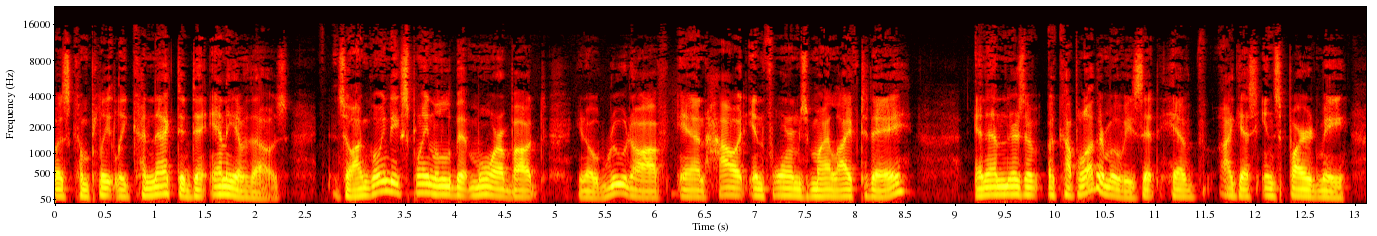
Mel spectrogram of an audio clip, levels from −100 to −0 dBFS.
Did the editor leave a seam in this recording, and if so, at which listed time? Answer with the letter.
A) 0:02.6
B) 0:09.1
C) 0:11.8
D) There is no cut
A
